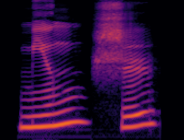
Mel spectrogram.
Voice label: "ming2shi2", Chinese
